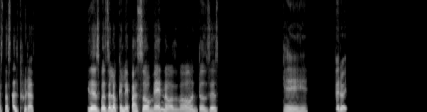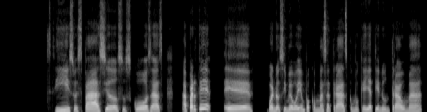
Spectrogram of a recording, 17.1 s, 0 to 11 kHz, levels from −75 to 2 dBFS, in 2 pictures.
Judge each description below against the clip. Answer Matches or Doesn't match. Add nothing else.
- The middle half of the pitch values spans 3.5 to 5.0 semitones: Doesn't match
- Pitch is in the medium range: Doesn't match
